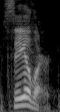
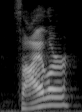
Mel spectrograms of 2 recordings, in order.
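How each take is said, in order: First: SEALER said with a long "ee", like "seeler"; mispronounced name. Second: SEILER said as "SIGH-ler", tried out as a guess; corrected name pronunciation. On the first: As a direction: say "Sealer" with SEE as the first syllable. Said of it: "it's not Sealer". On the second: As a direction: say "Seiler" with a long "eye" vowel. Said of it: "I think that's probably it". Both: Shown as a demonstration.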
